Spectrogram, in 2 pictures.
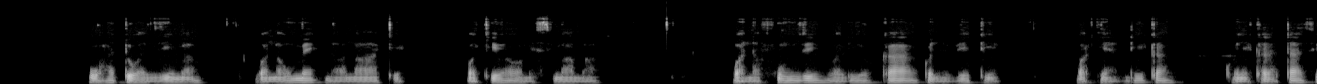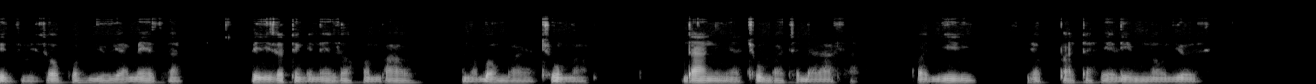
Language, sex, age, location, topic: Swahili, male, 25-35, Dar es Salaam, education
